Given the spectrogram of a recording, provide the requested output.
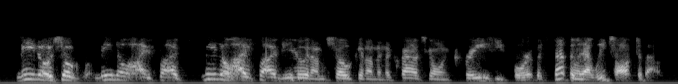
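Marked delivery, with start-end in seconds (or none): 0.2-3.1 mock broken caveman-style screaming, high and drawn out. Recalling choke-slamming an opponent while the crowd went crazy: retelling a scream. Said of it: "choke slammed him and I'm screaming".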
